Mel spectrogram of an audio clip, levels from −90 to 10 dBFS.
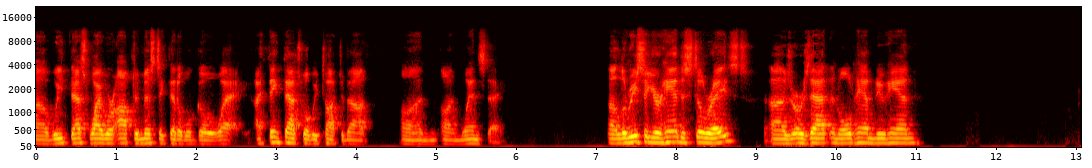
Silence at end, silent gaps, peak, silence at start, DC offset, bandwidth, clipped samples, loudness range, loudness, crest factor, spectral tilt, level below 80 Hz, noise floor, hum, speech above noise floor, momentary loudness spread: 2.05 s; none; -8 dBFS; 0 s; under 0.1%; 11.5 kHz; under 0.1%; 11 LU; -25 LUFS; 18 dB; -6 dB/octave; -60 dBFS; -79 dBFS; none; 55 dB; 17 LU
